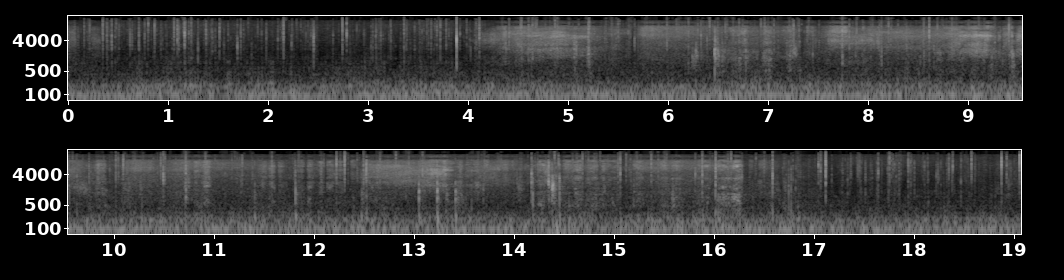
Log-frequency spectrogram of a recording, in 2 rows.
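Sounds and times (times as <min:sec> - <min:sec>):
crackling fire: 0:00.0 - 0:19.0
paper scratching and rustling: 0:04.1 - 0:16.9.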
